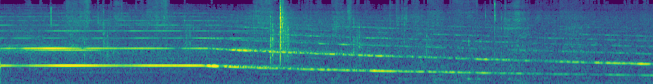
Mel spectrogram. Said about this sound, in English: We'll let the siren end here.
